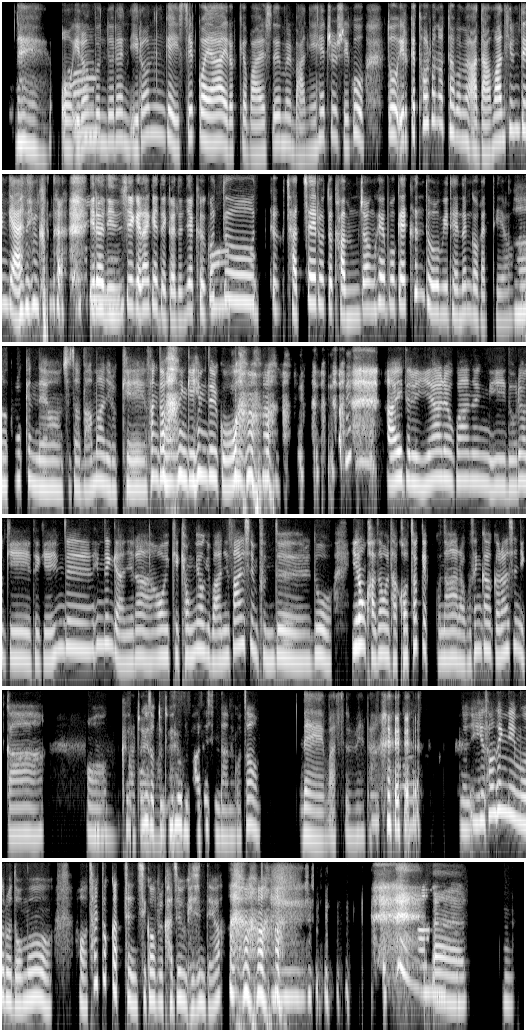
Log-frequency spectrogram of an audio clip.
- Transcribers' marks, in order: tapping; other background noise; laughing while speaking: "아니구나.'"; laughing while speaking: "상담하는 게 힘들고"; laugh; laugh; laugh
- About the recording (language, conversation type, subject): Korean, podcast, 감정적으로 성장했다고 느낀 순간은 언제였나요?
